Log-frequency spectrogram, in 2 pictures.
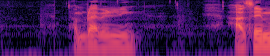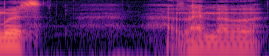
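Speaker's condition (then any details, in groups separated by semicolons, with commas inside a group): Parkinson's disease, rigidity-dominant; rigor-dominant Parkinson's, onset mid-1990s, diagnosed at 50 by Munich specialist, deep brain stimulator implanted; tablets every four hours, reduced dose after brain pacemaker, sudden muscle stiffness episodes; speaks slower, earlier could not hold voice or tone, saw speech therapist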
